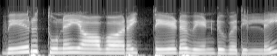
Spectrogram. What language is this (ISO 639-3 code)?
tam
